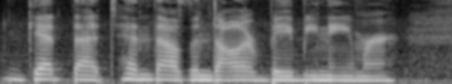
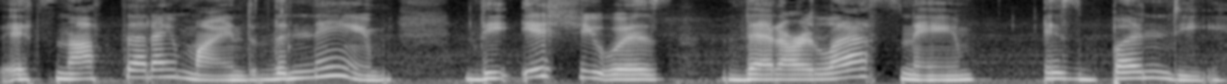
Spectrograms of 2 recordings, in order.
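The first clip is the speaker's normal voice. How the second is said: normal talking voice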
